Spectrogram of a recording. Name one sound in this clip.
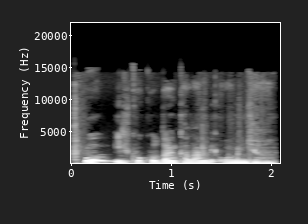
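Plastic sliding puzzle tiles click as they are pushed.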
